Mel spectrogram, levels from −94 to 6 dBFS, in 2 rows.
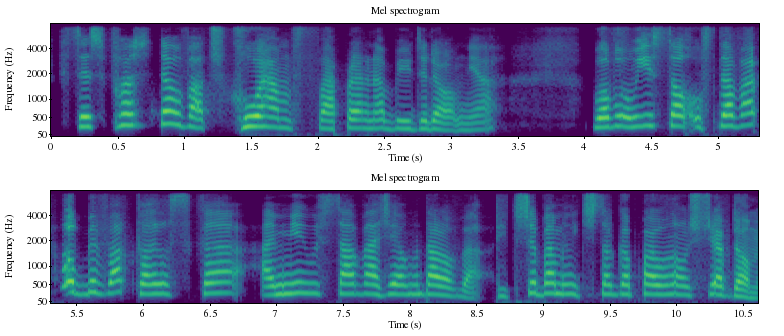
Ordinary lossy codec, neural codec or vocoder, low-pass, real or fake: none; codec, 16 kHz in and 24 kHz out, 0.4 kbps, LongCat-Audio-Codec, four codebook decoder; 7.2 kHz; fake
